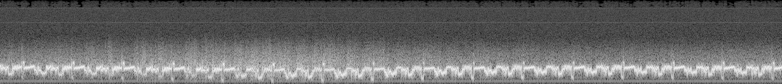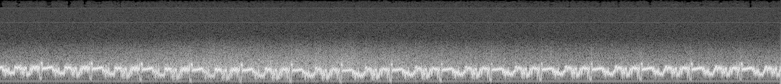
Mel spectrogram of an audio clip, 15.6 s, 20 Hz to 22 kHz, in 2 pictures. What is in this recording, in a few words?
8mhz 10mhz digital; transmission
